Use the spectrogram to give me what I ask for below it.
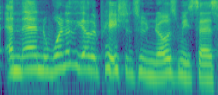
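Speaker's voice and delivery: normal talking voice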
